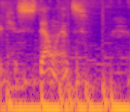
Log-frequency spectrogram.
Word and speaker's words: Castellant: up we have the Lord castellant rhymes with repellent with his little fabulous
